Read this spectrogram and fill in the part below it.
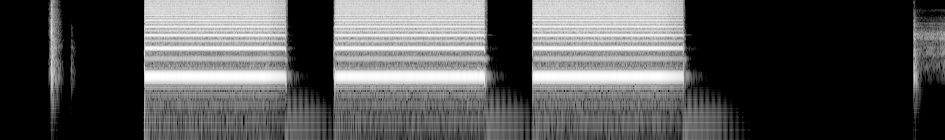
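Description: Three loud, harsh electronic threat-alarm blasts from a French school safety alarm system, each about a second and a half long with short gaps between, framed by brief clicks before and after.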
